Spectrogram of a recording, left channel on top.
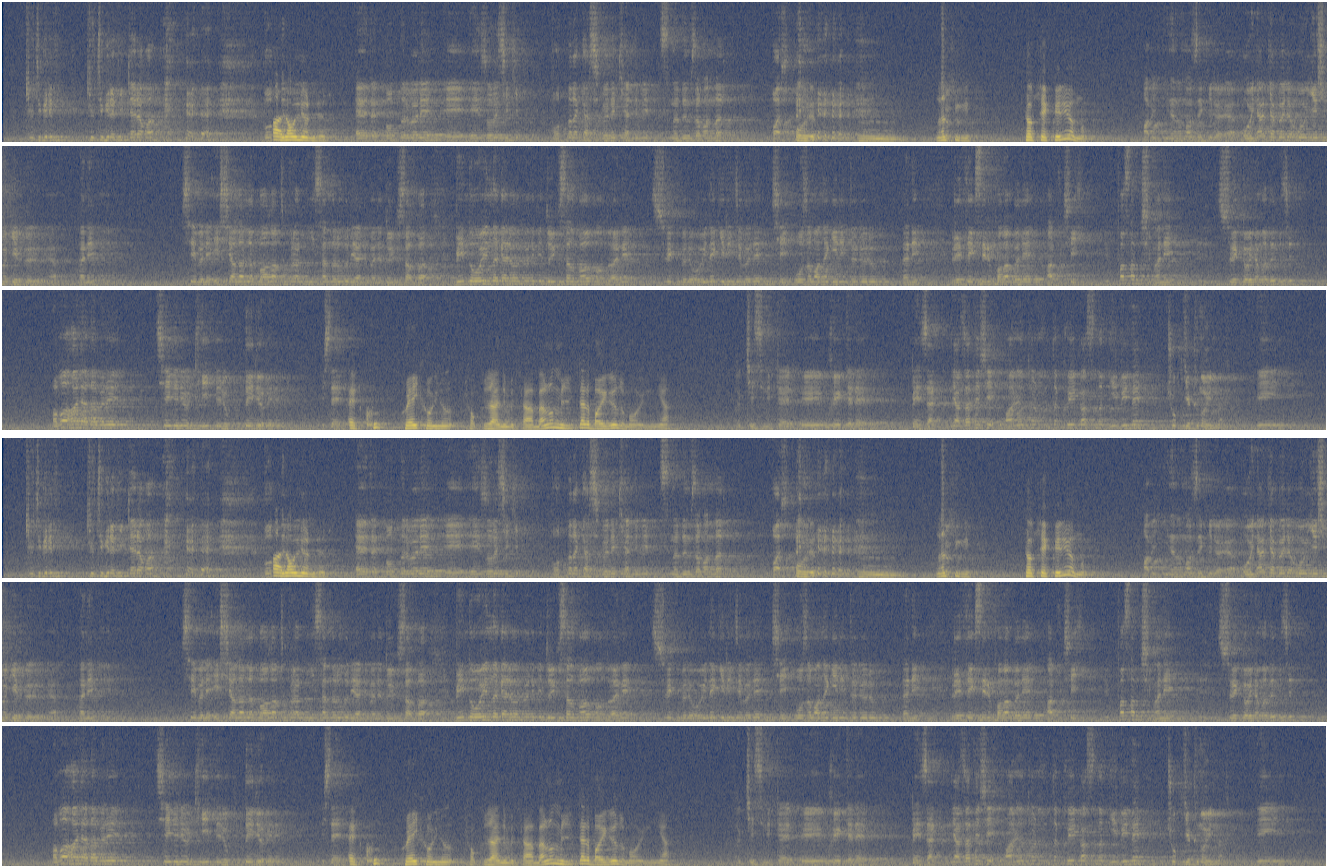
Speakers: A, on the right; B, on the left.
A: kötü grif kötü grafikler ama <laughs> botları
B: Hala
A: böyle
B: oynuyorum diyorsun.
A: evet evet botları böyle e, en zora çekip botlara karşı böyle kendimi sınadığım zamanlar var.
B: Oluyor.
A: <laughs>
B: Hmm. Nasıl
A: Çok bu-
B: ki? Çok zevk veriyor mu?
A: abi inanılmaz zevk veriyor ya. Oynarken böyle o yaşıma geri dönüyorum ya. Hani şey böyle eşyalarla bağlantı kuran insanlar olur ya hani böyle duygusal bağ. Benim de oyunla galiba böyle bir duygusal bağım oldu. Hani sürekli böyle oyuna girince böyle şey o zamana geri dönüyorum. Hani reflekslerim falan böyle artık şey e, paslanmışım hani e, sürekli oynamadığım için. Ama hala da böyle şey veriyor, keyif veriyor, mutlu ediyor beni. İşte
B: Evet. Qu- Quake oyunu çok güzeldi mesela. Ben onun müziklerine bayılıyordum o oyunun ya.
A: e, kesinlikle e, Quake'te de benzer. Ya zaten şey Unreal Tournament'ta Quake aslında birbirine çok yakın oyunlar. E,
